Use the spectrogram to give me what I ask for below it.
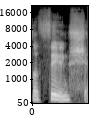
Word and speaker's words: LaFourche: So the schools out in LaFourche, it's pronounced LaFourche. It looks like LaFourche, but it's LaFourche Parish.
